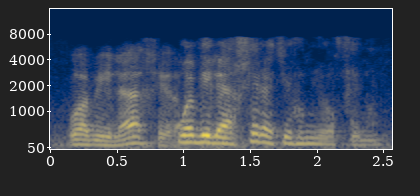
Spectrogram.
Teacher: ألقيت حركة الفتح على اللام وأسقطت الهمزة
